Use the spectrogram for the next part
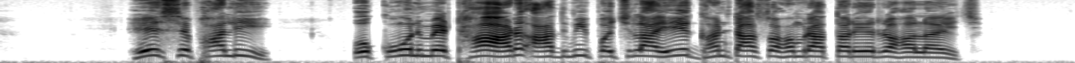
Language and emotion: Maithili, fearful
